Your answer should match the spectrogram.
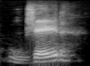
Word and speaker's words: Jade: So Jade. Like the color Jade is usually what I pronounce it.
